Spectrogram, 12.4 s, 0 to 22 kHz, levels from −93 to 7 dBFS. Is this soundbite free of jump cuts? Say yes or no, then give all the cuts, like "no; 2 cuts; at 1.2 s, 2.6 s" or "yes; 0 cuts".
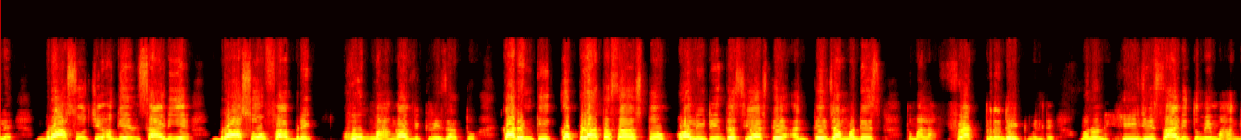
yes; 0 cuts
